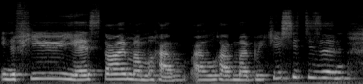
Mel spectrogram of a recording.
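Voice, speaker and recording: A woman with a non-native accent speaks at a moderate pace in a high voice. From Central Africa (Congo/Cameroon roots). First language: not English. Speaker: fashion designer and vlogger. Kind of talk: casual storytelling vlog. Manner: hesitant, self-correcting.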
